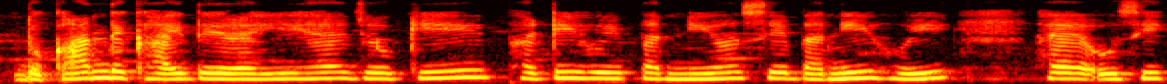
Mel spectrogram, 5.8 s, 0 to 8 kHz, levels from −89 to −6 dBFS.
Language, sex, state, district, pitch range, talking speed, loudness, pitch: Hindi, female, Bihar, Gopalganj, 200-225 Hz, 165 wpm, -26 LUFS, 210 Hz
